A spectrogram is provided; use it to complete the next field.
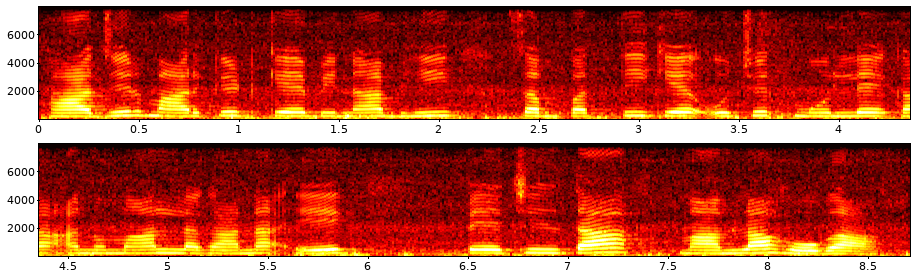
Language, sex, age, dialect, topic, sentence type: Hindi, male, 56-60, Hindustani Malvi Khadi Boli, banking, statement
